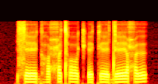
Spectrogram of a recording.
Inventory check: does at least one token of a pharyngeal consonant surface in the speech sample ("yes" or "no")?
yes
